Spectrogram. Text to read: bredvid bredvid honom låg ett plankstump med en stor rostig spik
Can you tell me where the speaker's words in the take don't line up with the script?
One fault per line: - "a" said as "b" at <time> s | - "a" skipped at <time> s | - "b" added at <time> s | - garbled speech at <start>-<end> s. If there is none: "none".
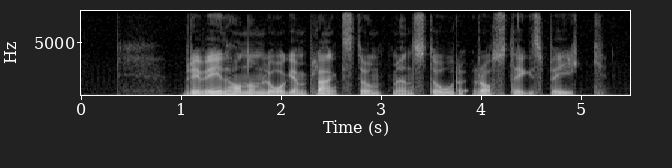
- "bredvid" skipped at 1.4 s
- "ett" said as "en" at 2.1 s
